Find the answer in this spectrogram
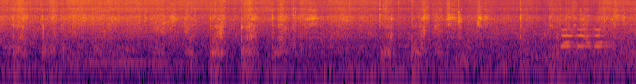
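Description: Chopped garlic and spices sizzling in hot oil in a large aluminium wok, with a metal spatula repeatedly scraping and stirring across the bottom of the pan.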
